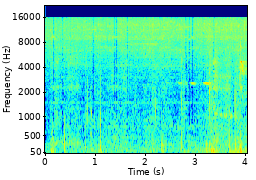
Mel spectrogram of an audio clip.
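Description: Footsteps of a person walking down a dirt walking track: uneven steps a few tenths of a second apart.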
